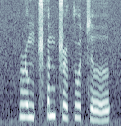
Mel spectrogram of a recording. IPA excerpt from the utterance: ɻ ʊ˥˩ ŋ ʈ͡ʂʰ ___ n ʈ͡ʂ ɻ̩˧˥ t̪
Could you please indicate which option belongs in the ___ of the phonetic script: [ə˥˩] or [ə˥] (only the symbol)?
ə˥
